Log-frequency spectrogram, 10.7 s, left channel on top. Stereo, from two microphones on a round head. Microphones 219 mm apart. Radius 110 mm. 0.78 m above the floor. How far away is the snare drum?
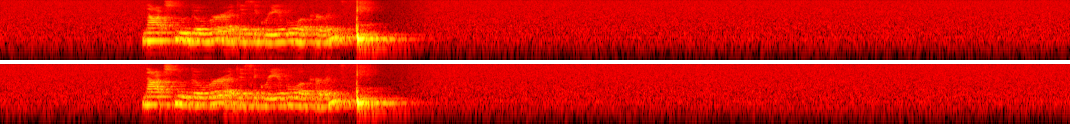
About 0.9 m.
